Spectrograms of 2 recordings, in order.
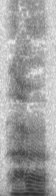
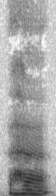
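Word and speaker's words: هاء: Letter H, H. This is a very gentle and soft H sound, like the one you find in the word home or hole, because it looks like a hole.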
